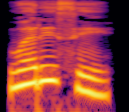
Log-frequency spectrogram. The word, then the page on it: ವರಿಸು: Kannada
